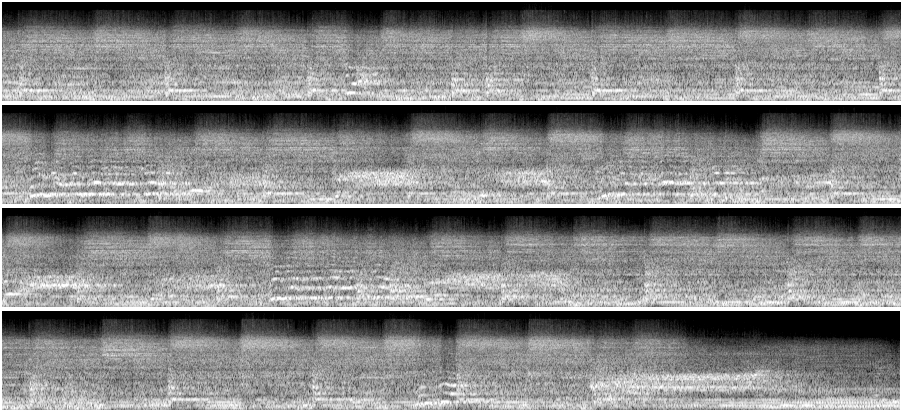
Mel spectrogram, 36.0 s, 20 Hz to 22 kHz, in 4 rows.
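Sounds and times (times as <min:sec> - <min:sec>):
fast drum beat: 0:00.0 - 0:35.1
heavy metal band playing: 0:00.0 - 0:35.9
person singing: 0:08.9 - 0:24.0, 0:32.8 - 0:34.9.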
